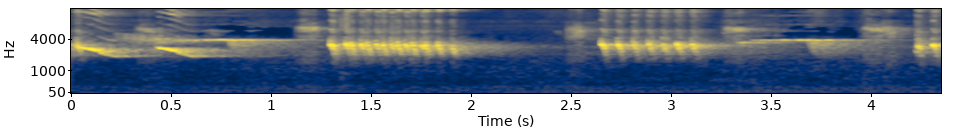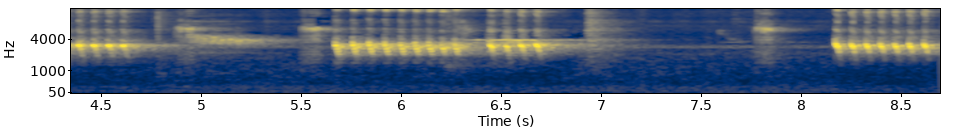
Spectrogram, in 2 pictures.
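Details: {'caption': "Olive-backed tailorbird delivering the rapid-fire 'Kalashnikov' song: five or six loud staccato rattle bursts roughly every second or so, linked by brief high whistled slurs."}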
